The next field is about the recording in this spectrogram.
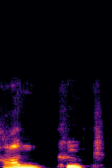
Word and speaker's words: Hankuk: When I see Korean culture, Hankuk, I'm probably saying that wrong. – No, you said that right.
